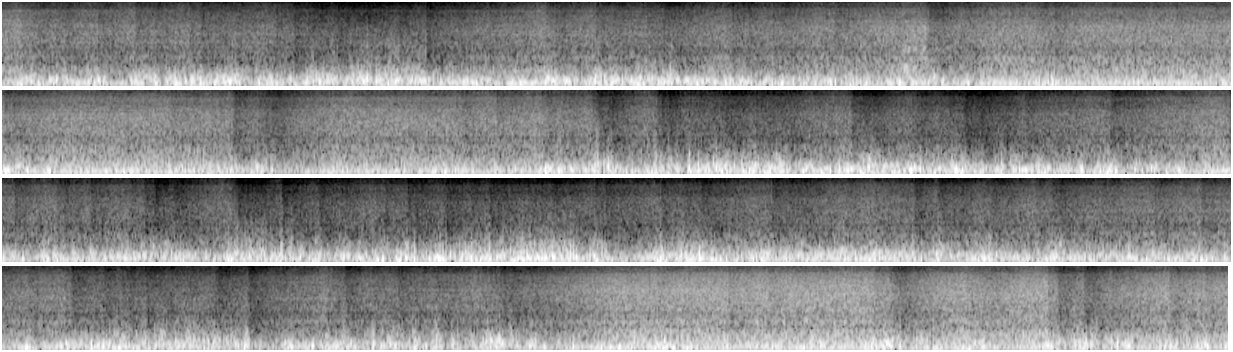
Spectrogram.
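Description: Wind buffeting the microphone in gusts, over a steady low hum that fades out about twelve seconds in and comes back near the end.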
